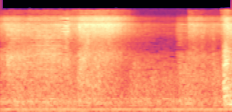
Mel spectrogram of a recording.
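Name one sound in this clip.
Weapons clash and magic zaps crackle in a fight.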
